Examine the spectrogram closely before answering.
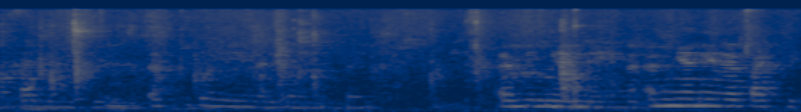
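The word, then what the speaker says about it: Neenah: O que a Marlene está a passar agora é o Nina, e Nina escreve N-E-E-N-A-H.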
